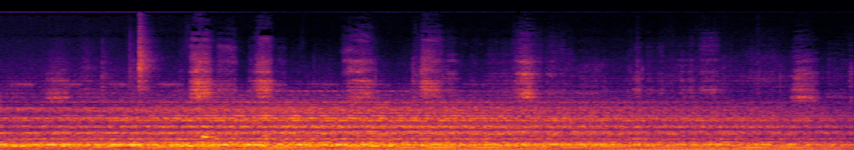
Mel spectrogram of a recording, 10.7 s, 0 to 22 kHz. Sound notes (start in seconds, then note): 4.1 gasping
